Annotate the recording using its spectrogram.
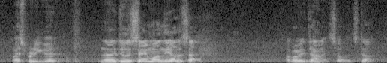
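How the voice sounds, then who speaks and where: With an American accent, a man talks at a very fast pace with big swings in loudness over noticeable background noise. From Boston. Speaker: woodworker. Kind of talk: tutorial. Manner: casual, conversational.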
